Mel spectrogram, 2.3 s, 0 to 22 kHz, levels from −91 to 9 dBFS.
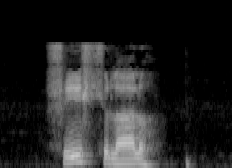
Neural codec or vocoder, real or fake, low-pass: none; real; 7.2 kHz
